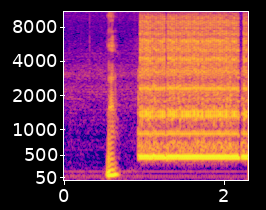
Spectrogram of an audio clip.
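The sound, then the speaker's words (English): A soft thump, then a steady electronic ringback tone from an outgoing phone call, holding loud and even for about a second and a half with a brief break near the end. “Don't pick up the phone.”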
